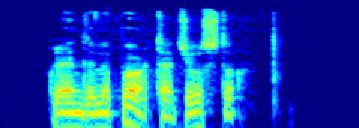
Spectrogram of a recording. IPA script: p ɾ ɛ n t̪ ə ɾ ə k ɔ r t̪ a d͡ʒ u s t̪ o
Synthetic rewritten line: p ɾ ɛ n d̪ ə l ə p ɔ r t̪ a d͡ʒ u s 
